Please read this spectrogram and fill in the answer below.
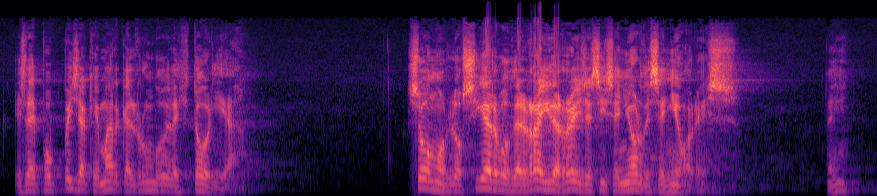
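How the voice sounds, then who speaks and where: A man with a fairly high pitch and a bright, sharp tone speaks at a fairly slow pace, with long, frequent pauses. His loudness swings widely, and there is audible room echo. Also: ordinary pitch variation. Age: 70s. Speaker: preacher. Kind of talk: sermon. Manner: impassioned, emphatic.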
